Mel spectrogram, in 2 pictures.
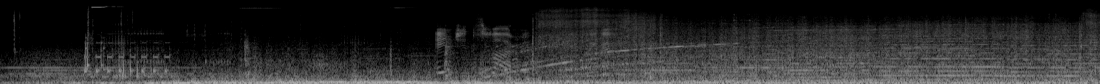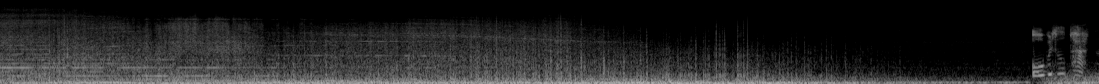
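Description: A spaceship lifting off in Starfield: a loud, sustained engine roar with rising whine and swelling rumble, building steadily and holding for about twenty seconds before easing off, with a voice speaking over it.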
